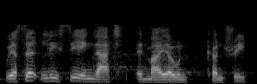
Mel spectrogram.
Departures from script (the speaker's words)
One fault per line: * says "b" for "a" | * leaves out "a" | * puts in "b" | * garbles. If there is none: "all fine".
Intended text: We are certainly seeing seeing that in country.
* leaves out "seeing"
* puts in "my own"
